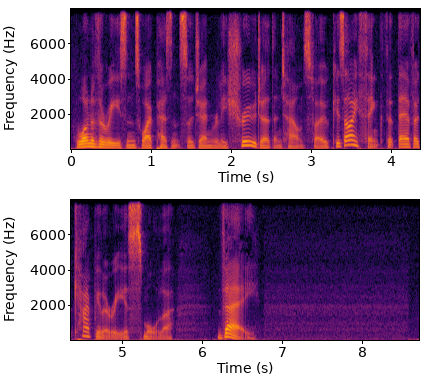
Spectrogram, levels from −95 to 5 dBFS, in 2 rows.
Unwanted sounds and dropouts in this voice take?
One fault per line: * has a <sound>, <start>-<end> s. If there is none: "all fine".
all fine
